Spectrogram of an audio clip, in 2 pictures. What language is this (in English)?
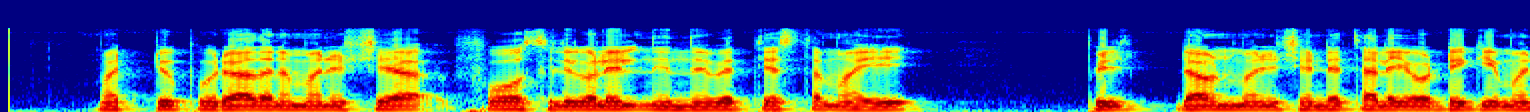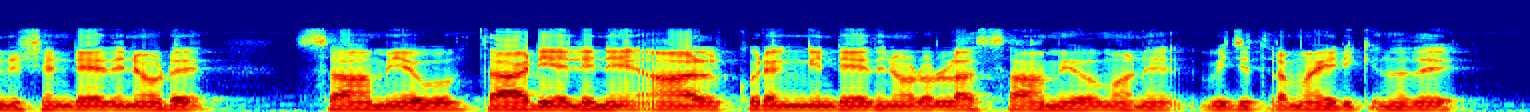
Malayalam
